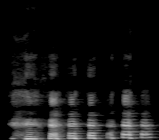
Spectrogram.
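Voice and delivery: a light laugh that lifts at the end; brief self-conscious chuckle; sheepish laugh. Acted. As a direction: laugh at your own joke, a bit embarrassed. Self-deprecating joke about common face.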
